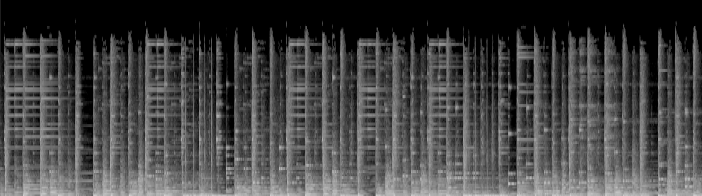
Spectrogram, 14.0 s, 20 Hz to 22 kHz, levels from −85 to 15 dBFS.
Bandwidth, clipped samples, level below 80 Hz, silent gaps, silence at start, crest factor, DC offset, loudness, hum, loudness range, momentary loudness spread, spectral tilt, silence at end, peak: 19 kHz; under 0.1%; -18 dBFS; none; 0 s; 12 dB; under 0.1%; -13 LUFS; none; 1 LU; 3 LU; -4.5 dB/octave; 0 s; 0 dBFS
